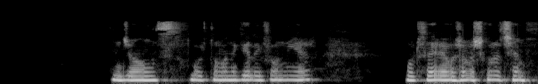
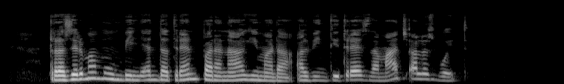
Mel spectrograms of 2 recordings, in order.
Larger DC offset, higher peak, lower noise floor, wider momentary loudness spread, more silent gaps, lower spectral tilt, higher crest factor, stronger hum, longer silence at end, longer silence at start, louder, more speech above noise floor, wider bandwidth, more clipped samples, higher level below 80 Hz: neither; about the same, -6 dBFS vs -4 dBFS; first, -83 dBFS vs -77 dBFS; second, 7 LU vs 12 LU; neither; about the same, -5.5 dB/octave vs -5.5 dB/octave; second, 14 dB vs 20 dB; neither; second, 0 s vs 1.1 s; first, 1.1 s vs 0.5 s; first, -20 LUFS vs -24 LUFS; first, 65 dB vs 54 dB; second, 8 kHz vs 11.5 kHz; neither; first, -56 dBFS vs -76 dBFS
